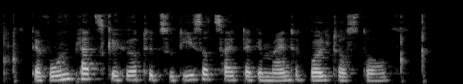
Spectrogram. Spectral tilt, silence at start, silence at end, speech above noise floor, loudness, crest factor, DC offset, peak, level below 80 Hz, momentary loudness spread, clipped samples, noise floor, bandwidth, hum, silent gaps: -4.5 dB/octave; 0.05 s; 0.4 s; 21 dB; -24 LUFS; 20 dB; under 0.1%; -4 dBFS; -66 dBFS; 16 LU; under 0.1%; -44 dBFS; 11.5 kHz; none; none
